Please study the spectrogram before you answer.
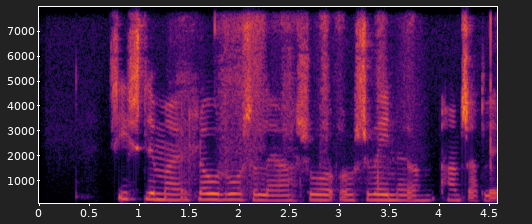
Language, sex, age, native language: Icelandic, female, 12, Icelandic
